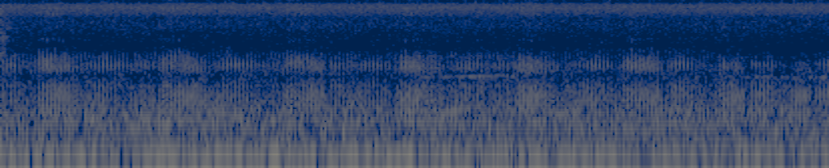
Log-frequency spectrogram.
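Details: Pet kitten purring steadily, a low continuous rumbling drone with gentle pulsing rhythm throughout, soft and close, with no other sounds.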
